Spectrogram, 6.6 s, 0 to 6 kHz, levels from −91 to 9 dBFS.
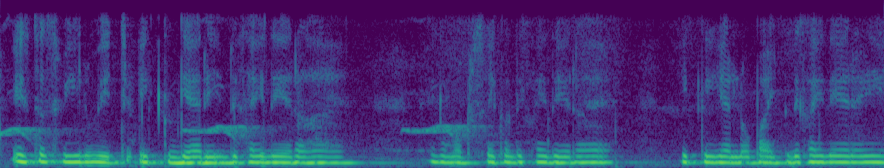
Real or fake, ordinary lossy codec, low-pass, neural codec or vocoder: real; none; 5.4 kHz; none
